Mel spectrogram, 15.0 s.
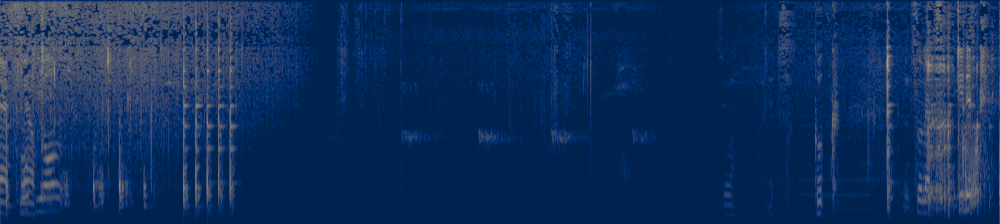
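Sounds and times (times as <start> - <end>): utensil knocking on wok: 0.0 - 3.6
food sizzling in a wok: 0.0 - 4.8.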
